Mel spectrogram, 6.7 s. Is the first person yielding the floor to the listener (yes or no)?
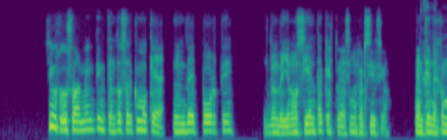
no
